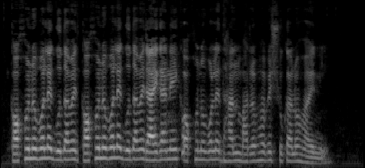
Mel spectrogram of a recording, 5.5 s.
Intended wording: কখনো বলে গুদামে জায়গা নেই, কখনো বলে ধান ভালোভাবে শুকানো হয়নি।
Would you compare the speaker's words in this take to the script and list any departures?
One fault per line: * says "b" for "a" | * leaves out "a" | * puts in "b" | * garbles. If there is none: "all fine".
* puts in "কখনো বলে গুদামে"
